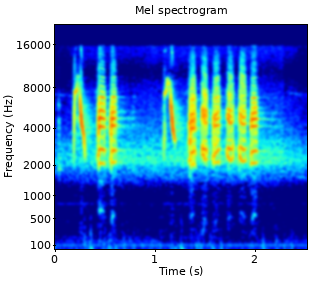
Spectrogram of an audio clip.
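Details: Great tit taking up a nest box: two quick downslurred squeaks, each followed by a run of rounded, repeated chirps, about six in the second series, in a clean setting.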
